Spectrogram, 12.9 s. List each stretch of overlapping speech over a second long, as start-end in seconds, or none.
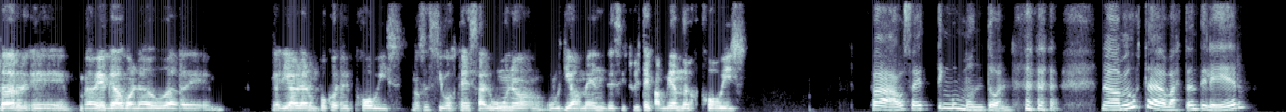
none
